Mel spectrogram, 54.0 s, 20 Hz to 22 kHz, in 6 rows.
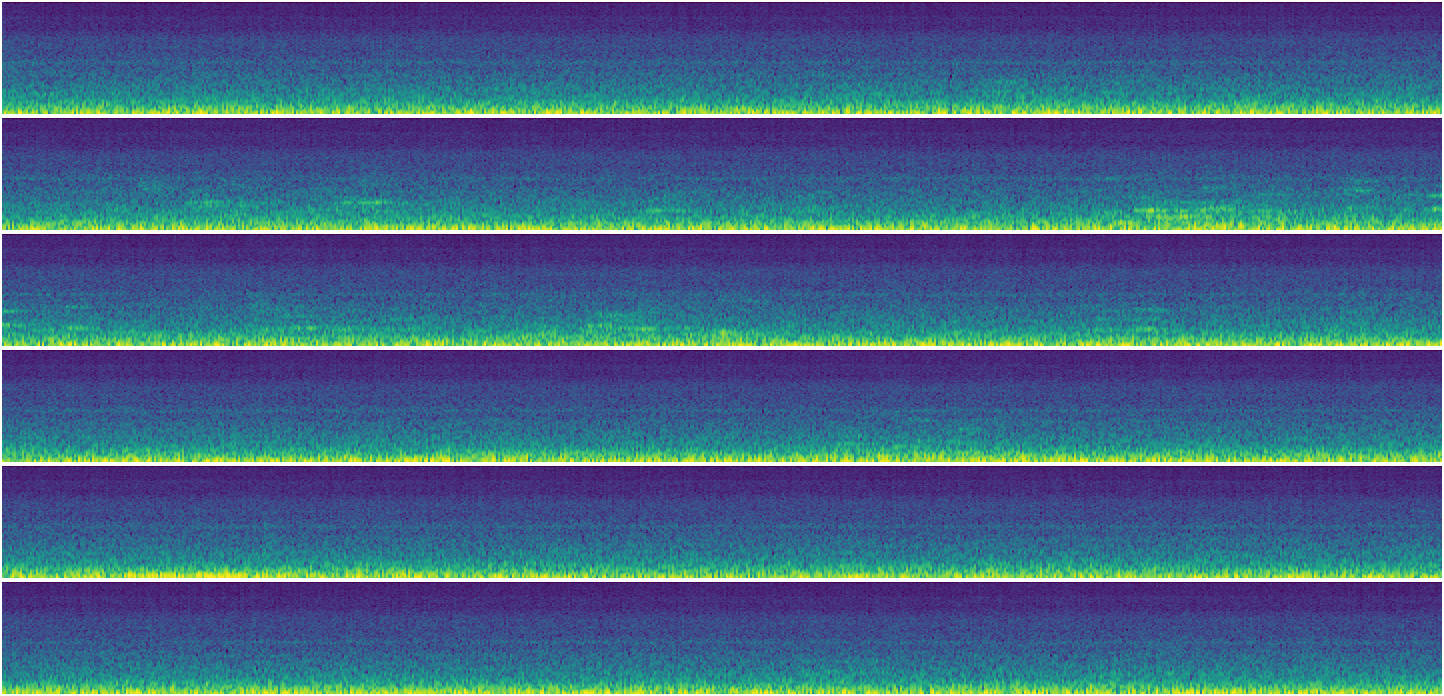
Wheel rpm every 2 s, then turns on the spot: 0, 0, 0, 0, 0, 0, 0, 0, 0, 0, 0, 0, 0, 0, 0, 0, 0, 0, 0, 0, 0, 0, 0, 0, 0, 0, 0.
none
